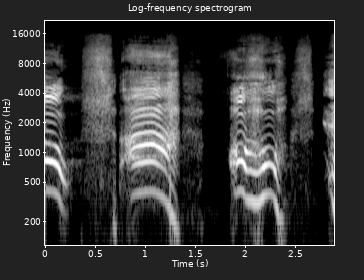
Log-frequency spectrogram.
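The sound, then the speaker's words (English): A man lying down imitates pained groaning: a few drawn-out voiced moans with wavering, bending pitch, separated by short pauses. “I was laying down, and I'm groaning. I'm like,”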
